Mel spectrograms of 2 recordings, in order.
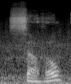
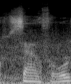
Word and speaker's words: Southall: me if I'm wrong and then we have subtle and Hazen Harlington or Southall depending on how people wish to pronounce it right up almost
